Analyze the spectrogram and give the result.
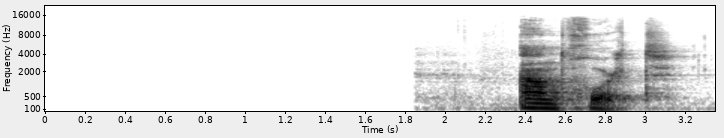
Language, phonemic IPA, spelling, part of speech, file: Dutch, /ˈaŋɣɔrt/, aangordt, verb, Nl-aangordt.ogg
- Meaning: second/third-person singular dependent-clause present indicative of aangorden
